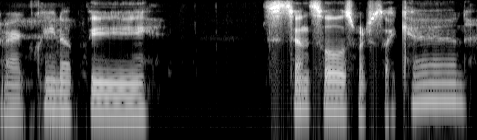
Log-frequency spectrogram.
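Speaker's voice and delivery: worn-out, tired whisper. Cleaning up a stencil late in a work session, speaking in a tired whisper. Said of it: "I'm whispering now".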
